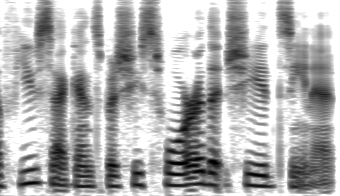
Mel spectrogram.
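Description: Recorded very cleanly over a silent background, the sound is dry and close with no echo. A woman with an American accent talks at a moderate pace. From United States. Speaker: podcast host. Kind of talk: casual chat. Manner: animated.

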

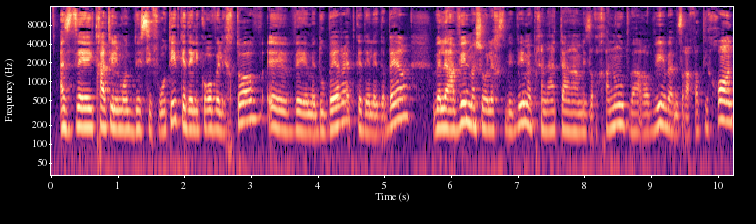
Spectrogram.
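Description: Here a woman speaks in a plain, everyday voice with a fairly low pitch. Her pace is moderate and her pitch variation ordinary. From Israel, Holon. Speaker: retired chemist. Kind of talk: interview.

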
